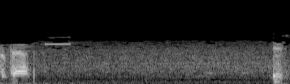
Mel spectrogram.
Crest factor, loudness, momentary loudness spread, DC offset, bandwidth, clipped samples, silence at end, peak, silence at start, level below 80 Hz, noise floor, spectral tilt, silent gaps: 20 dB; -19 LUFS; 21 LU; under 0.1%; 4.1 kHz; under 0.1%; 0 s; -2 dBFS; 0 s; -50 dBFS; -37 dBFS; -11 dB/octave; none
